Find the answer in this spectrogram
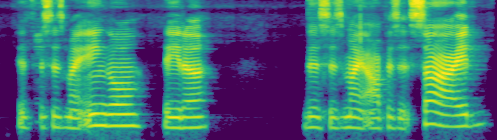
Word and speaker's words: theta: that's opposite the angle theta divided by the hypotenuse now again just to be clear this symbol is Theta that's how you say it it's just a Greek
